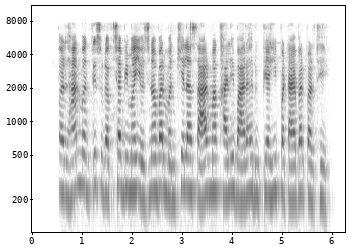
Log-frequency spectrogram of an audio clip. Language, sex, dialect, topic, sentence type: Chhattisgarhi, female, Western/Budati/Khatahi, banking, statement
